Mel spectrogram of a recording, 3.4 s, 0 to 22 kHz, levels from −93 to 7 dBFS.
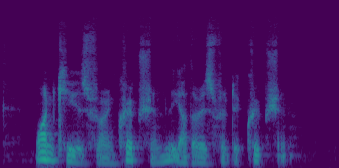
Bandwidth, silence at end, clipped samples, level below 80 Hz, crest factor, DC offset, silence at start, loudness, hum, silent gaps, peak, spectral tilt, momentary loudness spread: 16.5 kHz; 0.45 s; under 0.1%; -78 dBFS; 26 dB; under 0.1%; 0.35 s; -47 LUFS; none; none; -22 dBFS; -5 dB/octave; 11 LU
